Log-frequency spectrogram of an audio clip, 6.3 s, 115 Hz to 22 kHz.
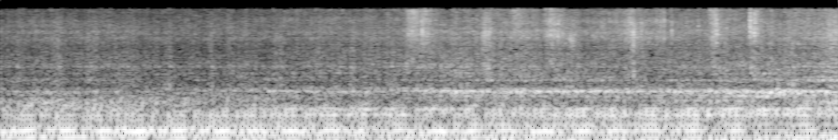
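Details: Yamaha FZ6 revving, with unexplained engine noise that began after riding about 70 km on two cylinders because of a failed ignition coil connector: loose, uneven clatter over the exhaust note, light ticks later; source unclear.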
